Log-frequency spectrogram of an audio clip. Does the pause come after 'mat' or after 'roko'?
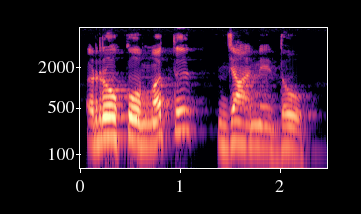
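after mat. There is a pause after 'mat'. Don't stop the person; let them go. "यहां एक अल्प विराम लगा दें"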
